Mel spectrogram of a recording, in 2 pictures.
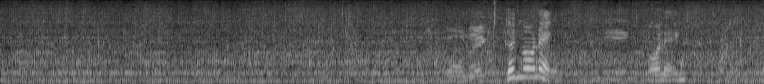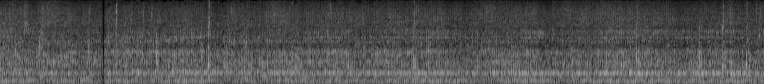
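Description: A paddle splashes softly in the water.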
